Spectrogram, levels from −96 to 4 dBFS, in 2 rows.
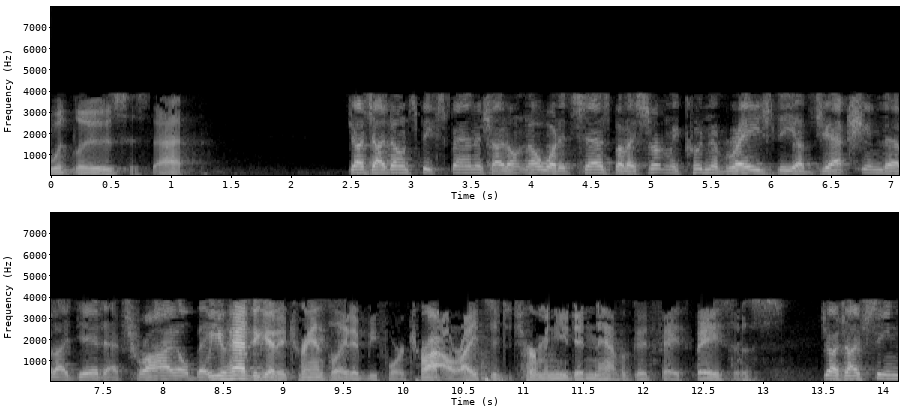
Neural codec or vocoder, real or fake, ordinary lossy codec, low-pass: none; real; AAC, 16 kbps; 7.2 kHz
